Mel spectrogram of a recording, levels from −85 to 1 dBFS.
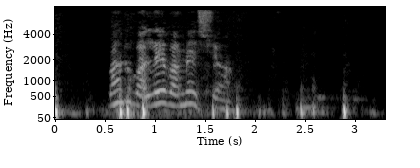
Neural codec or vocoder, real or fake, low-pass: codec, 16 kHz, 16 kbps, FreqCodec, smaller model; fake; 7.2 kHz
